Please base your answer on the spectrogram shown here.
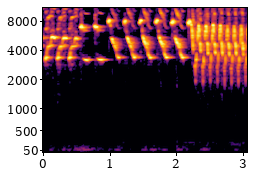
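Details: Fighter canary singing a rolling song meant as a master for tutoring young canaries: rapid varied chirped phrases sliding downward, then a dense fast buzzy trill in the final second, over a faint low hum.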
